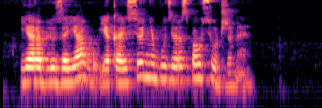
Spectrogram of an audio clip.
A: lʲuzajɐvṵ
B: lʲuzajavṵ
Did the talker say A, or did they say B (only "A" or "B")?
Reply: B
